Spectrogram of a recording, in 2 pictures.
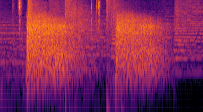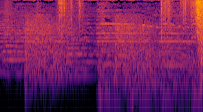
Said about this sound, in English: He's slinging a lot of lead, but he's shooting high.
